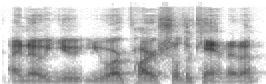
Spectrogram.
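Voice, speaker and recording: A man's voice: lowish voice, lively intonation, fast, a bit bright, no echo. A man hosting a casual live-streamed movie review chat, rambling with lots of filler words. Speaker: podcast host.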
